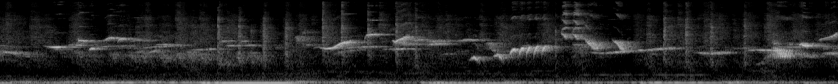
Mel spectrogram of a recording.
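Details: White-rumped shama, a ringed caged bird with a 31 cm red tail from Purworejo, delivers varied whistled phrases with rising slurs and quick chattering flourishes, over a continuous low rumble.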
